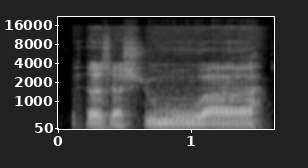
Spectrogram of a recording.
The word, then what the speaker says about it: Joshhhuaaa: It is literally how you pronounce it. I was just kind of trailing off, but actually is how you pronounce it. It's Josh with three H's and three A's. Joshua.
